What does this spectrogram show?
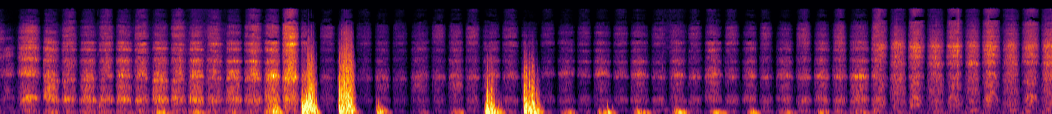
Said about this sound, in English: So focus on your belly going bigger and smaller, bigger and smaller as you breathe in feel like a dog, like you're panting.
